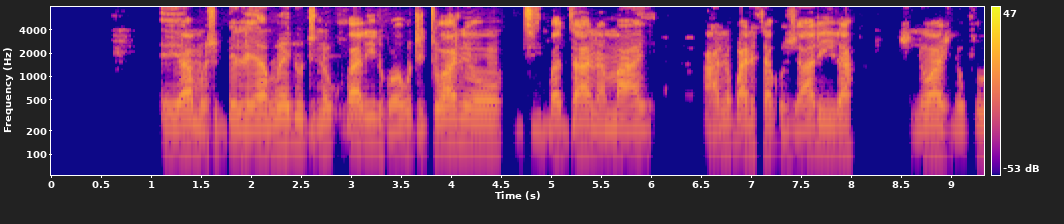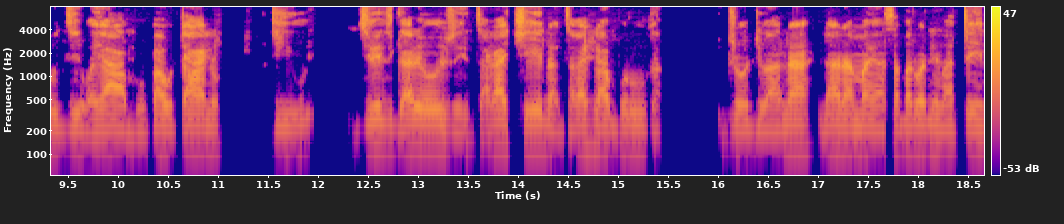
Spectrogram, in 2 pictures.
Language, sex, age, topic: Ndau, male, 18-24, health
